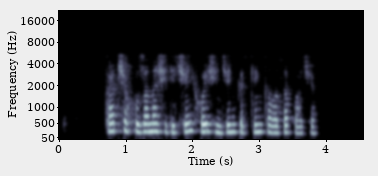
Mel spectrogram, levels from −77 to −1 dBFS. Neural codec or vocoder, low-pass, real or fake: vocoder, 44.1 kHz, 128 mel bands, Pupu-Vocoder; 5.4 kHz; fake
